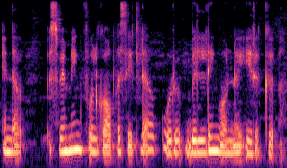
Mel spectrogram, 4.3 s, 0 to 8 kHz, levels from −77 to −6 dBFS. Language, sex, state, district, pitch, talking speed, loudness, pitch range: Tamil, female, Tamil Nadu, Nilgiris, 205 Hz, 110 wpm, -16 LUFS, 180-220 Hz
